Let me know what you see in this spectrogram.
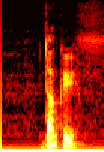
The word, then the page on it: thanks: /ˈθæŋks/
